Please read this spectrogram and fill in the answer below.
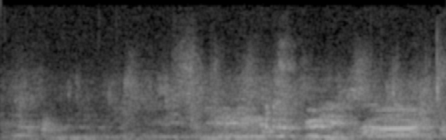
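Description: Several people talking at once, a murmur of overlapping voices in a classroom.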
